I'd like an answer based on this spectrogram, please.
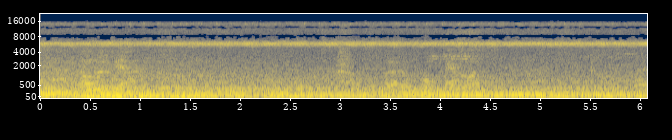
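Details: Thai crickets kept in large numbers on a breeding farm produce a constant, piercing high trill. Low rumbling noise runs beneath, with faint voices in the background.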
